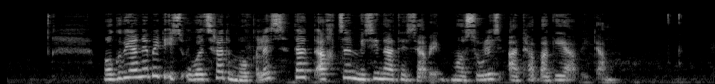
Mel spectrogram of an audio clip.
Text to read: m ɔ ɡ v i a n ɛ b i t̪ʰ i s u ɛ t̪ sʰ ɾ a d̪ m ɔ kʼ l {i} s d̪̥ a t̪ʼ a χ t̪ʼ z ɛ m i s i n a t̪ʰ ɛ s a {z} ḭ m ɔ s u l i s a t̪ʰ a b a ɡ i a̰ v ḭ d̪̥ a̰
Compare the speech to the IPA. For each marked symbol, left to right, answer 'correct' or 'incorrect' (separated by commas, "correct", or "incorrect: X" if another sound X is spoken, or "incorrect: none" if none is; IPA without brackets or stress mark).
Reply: incorrect: ɛ, incorrect: v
